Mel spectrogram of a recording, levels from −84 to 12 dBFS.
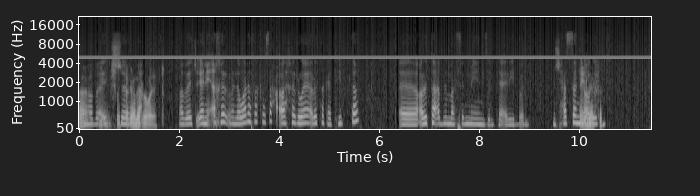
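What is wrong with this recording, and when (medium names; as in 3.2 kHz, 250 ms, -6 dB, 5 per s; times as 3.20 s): crackle 390 per s -31 dBFS
whine 4.9 kHz -30 dBFS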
